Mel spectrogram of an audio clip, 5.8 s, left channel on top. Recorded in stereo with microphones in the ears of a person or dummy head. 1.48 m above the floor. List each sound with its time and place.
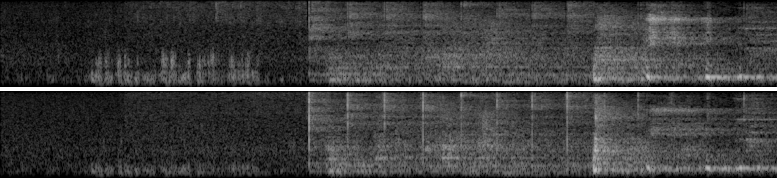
2.3 s scissors: 65° right (ahead or behind), 0.9 m
4.8 s a giggle: 65° left (ahead or behind), 0.7 m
